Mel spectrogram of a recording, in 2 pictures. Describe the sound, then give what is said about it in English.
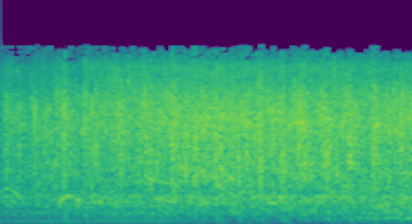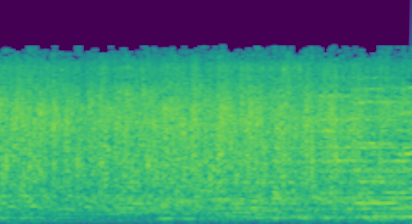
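A theater audience gives a sustained ovation at the Little Theater off Times Square as the cast takes bows after a play premiere; thick, continuous clapping holds at an even level throughout. “Now the audience is giving them a great ovation.”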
